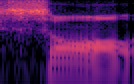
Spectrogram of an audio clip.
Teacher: because Greek does not have a sh sound, that's why you have a name like Saul instead of Shaul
